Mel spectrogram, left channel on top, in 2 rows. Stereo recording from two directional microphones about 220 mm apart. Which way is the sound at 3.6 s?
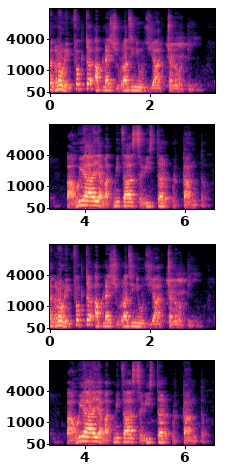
5° right (ahead or behind).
